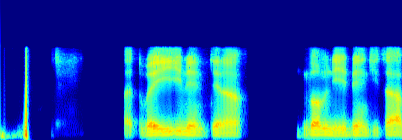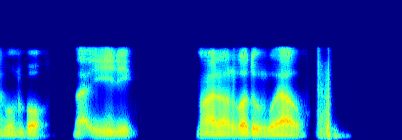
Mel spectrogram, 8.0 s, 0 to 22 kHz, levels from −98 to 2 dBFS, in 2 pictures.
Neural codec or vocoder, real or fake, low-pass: codec, 24 kHz, 0.9 kbps, WavTokenizer, large speech release; fake; 5.4 kHz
